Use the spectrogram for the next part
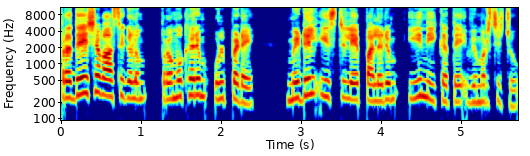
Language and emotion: Malayalam, neutral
